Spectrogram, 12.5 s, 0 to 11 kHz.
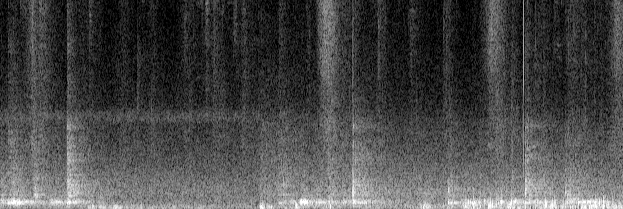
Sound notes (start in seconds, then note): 0.0 broom sweeping; 6.2 broom sweeping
